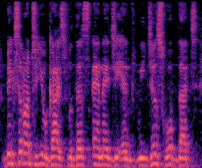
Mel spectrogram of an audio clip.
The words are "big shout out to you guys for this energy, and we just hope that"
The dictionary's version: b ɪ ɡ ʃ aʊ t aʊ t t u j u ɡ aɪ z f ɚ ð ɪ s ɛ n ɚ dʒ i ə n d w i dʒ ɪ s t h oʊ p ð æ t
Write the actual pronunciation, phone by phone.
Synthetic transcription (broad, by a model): b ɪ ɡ s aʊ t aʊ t t u j u ɡ aɪ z f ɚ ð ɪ s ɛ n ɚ dʒ i ə n d w i dʒ ɪ s t h oʊ p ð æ t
